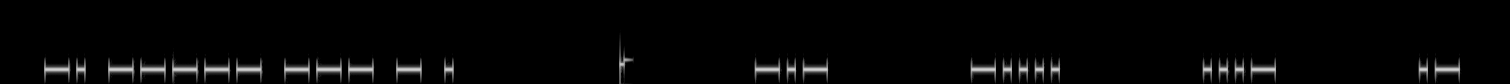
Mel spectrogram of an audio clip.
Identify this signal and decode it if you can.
Morse code, heard as a keyed tone, about 15 wpm, spaced as for 8 wpm, 700 Hz. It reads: N0OTE K6VA
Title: USA Call Signs - 5 Characters - 6x Character Spacing - 15wpm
